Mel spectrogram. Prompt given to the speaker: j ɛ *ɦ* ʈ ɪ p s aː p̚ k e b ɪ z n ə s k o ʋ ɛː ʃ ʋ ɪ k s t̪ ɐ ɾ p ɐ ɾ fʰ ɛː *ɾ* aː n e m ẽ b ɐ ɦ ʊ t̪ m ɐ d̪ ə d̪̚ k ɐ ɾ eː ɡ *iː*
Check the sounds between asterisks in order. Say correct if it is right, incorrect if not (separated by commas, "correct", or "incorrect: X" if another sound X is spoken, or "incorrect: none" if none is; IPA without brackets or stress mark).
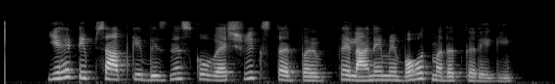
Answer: correct, incorrect: l, correct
